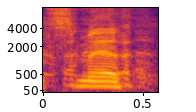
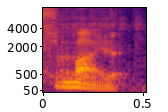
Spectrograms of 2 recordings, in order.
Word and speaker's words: Smite: Smith in is on the control board. Okay. It's Smite. Smite. Smite. Okay. Smite.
